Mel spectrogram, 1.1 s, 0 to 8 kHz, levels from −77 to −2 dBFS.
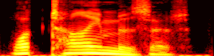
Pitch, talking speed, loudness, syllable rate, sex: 140 Hz, 225 wpm, -16 LUFS, 4.8 syllables/s, male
